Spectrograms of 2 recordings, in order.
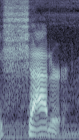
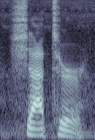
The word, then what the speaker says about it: shatter: words shatter and shudder am i right that the TT sounds like D this makes these words sound the same so listen closely when I pronounce it correctly I say shatter shatter you hear the T a little bit but generally I would say shatter shatter like if you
